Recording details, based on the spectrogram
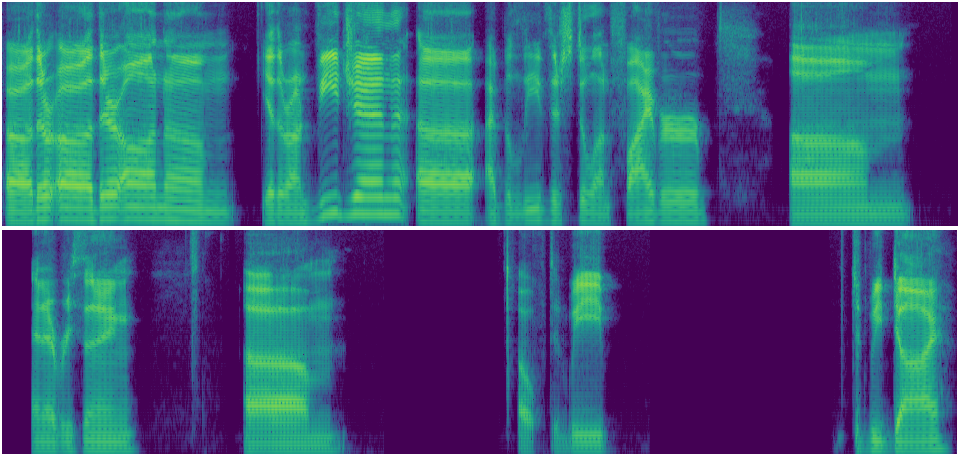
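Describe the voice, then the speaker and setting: A man chatting casually on a stream, animated and swearing freely, with lots of fillers and laughter. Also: mid-range voice, slow pace, long pauses, clear, resonant tone, dry recording, clean studio sound. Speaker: VTuber guest.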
